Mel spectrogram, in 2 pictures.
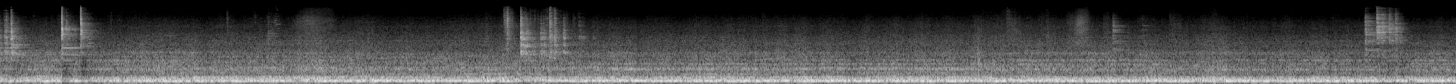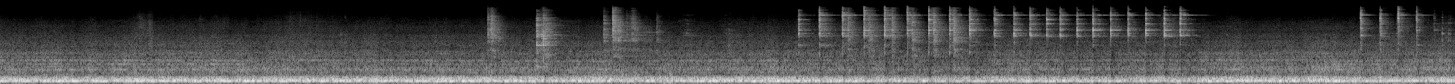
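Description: Glass-bead furnace fire running with a steady low rushing noise. Scattered sharp metal clinks from the working tools, and a quick run of light metallic ticks near the end.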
